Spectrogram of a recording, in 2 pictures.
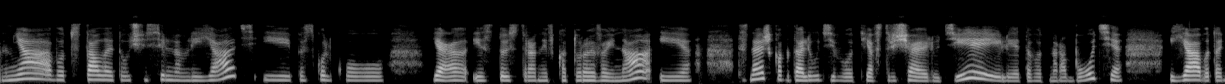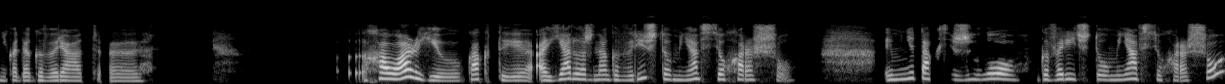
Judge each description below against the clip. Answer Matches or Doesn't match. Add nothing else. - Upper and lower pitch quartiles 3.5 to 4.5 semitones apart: Matches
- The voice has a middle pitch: Doesn't match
